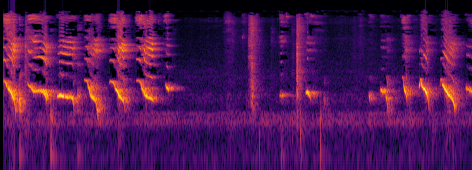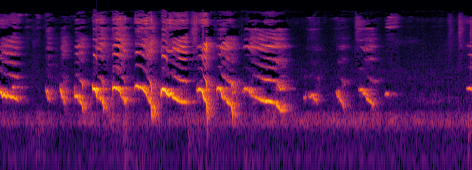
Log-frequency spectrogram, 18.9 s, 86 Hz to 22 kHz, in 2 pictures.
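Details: Six-week-old Labrador Retriever puppies, a litter of six born January 18, 2022, on an indoor live puppy cam, giving repeated high whines and squeals that drop in pitch, in bursts with short pauses and a few sharp knocks between.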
